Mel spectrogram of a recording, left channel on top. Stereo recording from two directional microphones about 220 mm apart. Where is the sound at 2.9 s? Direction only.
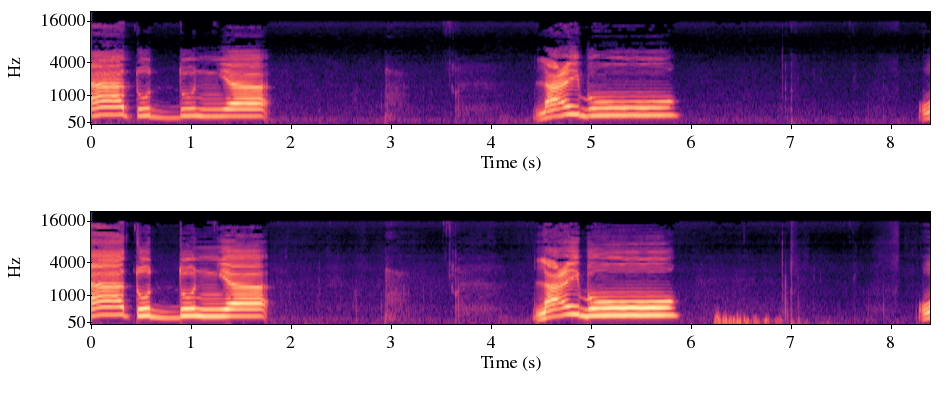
25° right (ahead or behind).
